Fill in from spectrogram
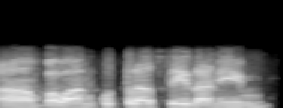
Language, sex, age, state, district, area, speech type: Sanskrit, male, 60+, Karnataka, Vijayapura, urban, conversation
